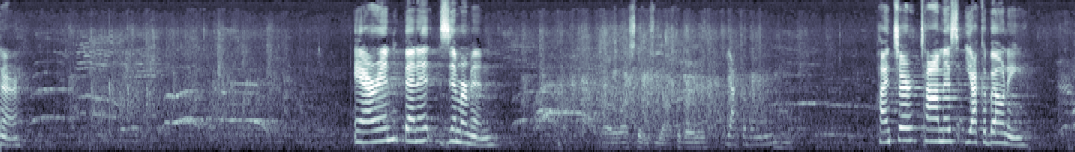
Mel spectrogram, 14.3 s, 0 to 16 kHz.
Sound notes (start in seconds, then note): 0.4 applause & Cheering; 6.8 applause & Cheering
